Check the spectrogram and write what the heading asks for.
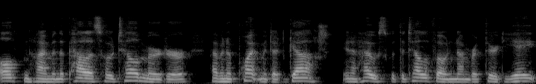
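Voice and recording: The speaker is reading aloud in a natural voice.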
